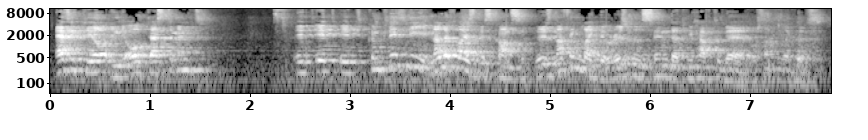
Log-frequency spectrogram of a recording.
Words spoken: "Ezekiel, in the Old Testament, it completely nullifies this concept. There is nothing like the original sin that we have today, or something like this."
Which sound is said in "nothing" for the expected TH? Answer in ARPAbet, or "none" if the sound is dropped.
TH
